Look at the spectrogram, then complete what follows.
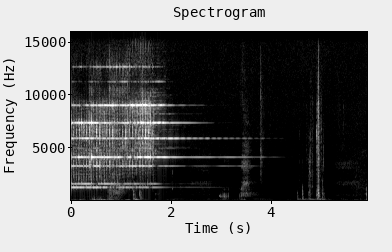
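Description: A telephone bell rings loudly for under two seconds with a bright metallic jangle, followed by scattered handling clicks and soft knocks, with a few muffled thumps near the end.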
